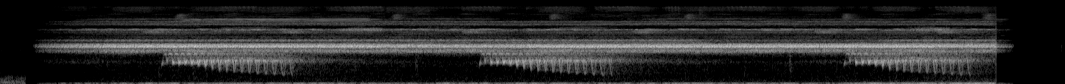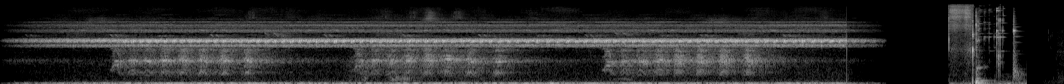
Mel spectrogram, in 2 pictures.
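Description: Loud insect song of a newly described hybrid cicada species, with a harsh buzzing drone that swells into repeated rasping, bark-like bursts about every two to three seconds, with no voices.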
